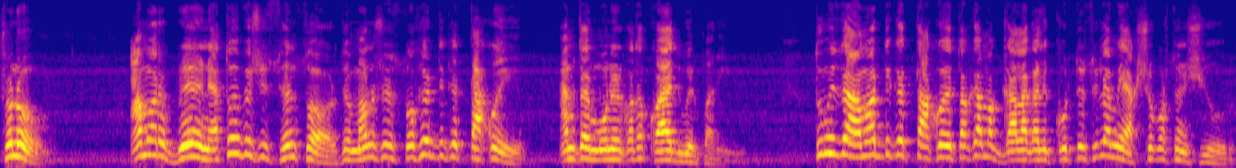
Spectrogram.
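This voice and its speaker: An excitable meddling uncle. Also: male voice, high-pitched, moderate pace. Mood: boastful. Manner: boastful, excitable. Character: meddling young maternal uncle, know-it-all and excitable. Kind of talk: comic TV drama acting.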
